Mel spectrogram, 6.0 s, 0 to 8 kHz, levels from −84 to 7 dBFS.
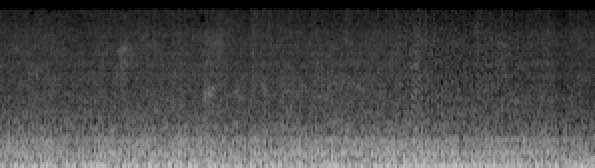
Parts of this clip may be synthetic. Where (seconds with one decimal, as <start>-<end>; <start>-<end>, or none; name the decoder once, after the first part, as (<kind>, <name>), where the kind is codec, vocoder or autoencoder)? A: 0.0-4.0 (vocoder, Vocos); 5.2-6.0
